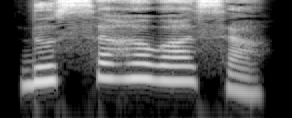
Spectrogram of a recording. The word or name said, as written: ದುಸ್ಸಹವಾಸ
